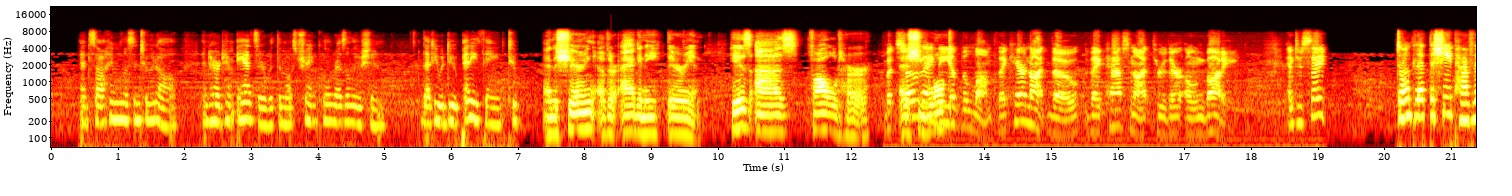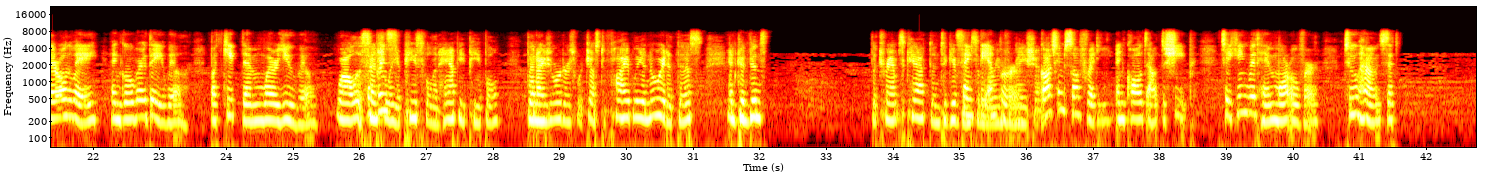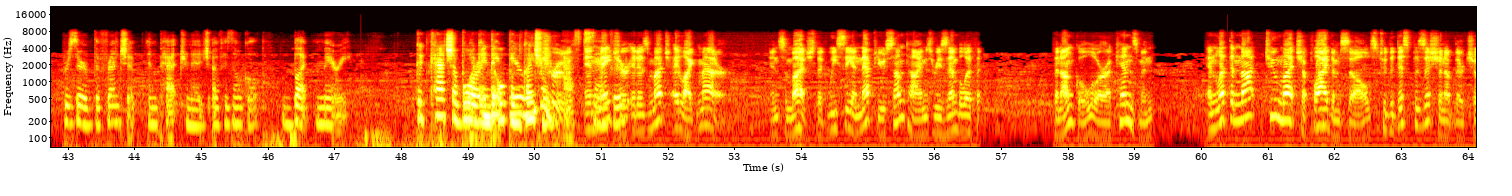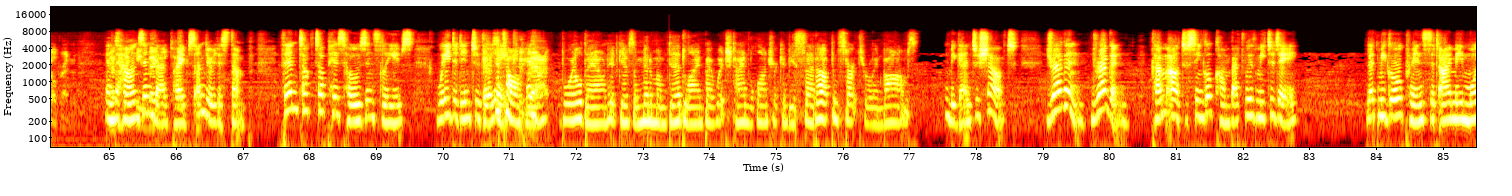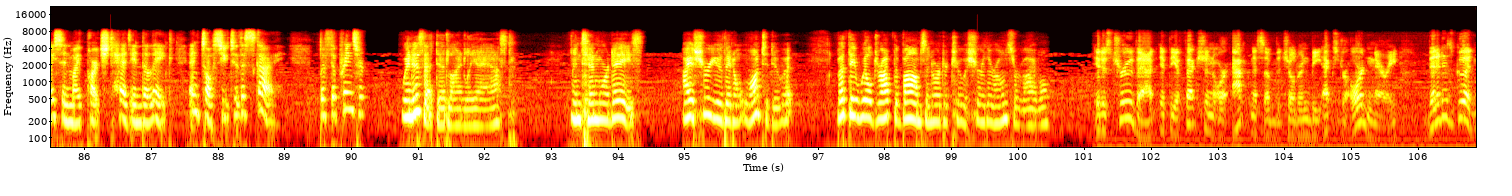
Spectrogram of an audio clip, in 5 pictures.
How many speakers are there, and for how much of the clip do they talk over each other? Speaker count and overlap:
five, about 9%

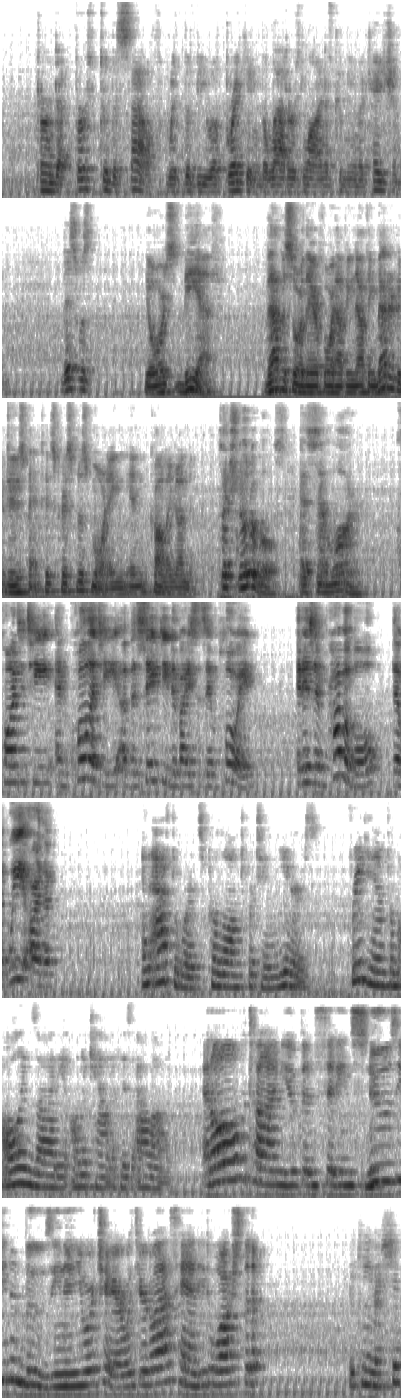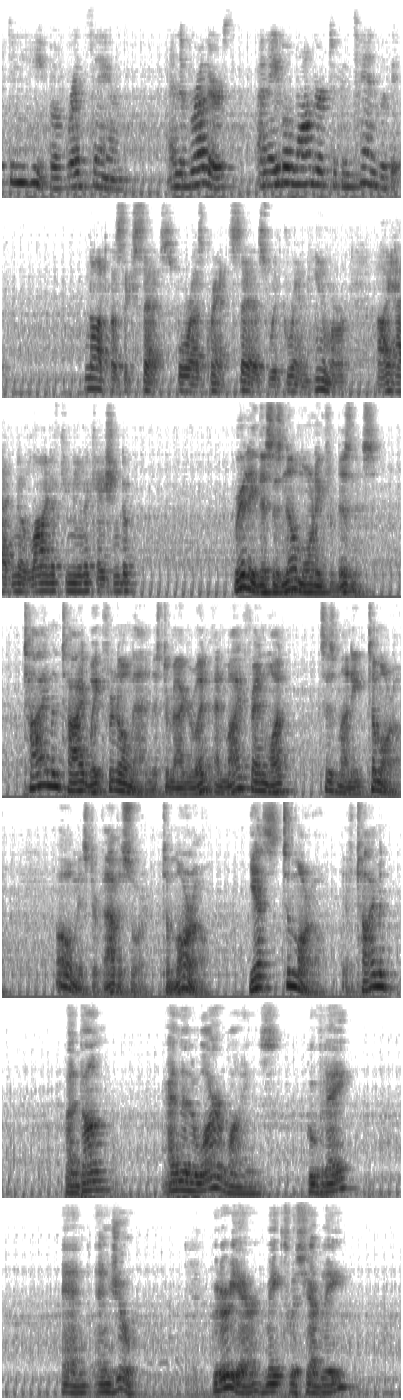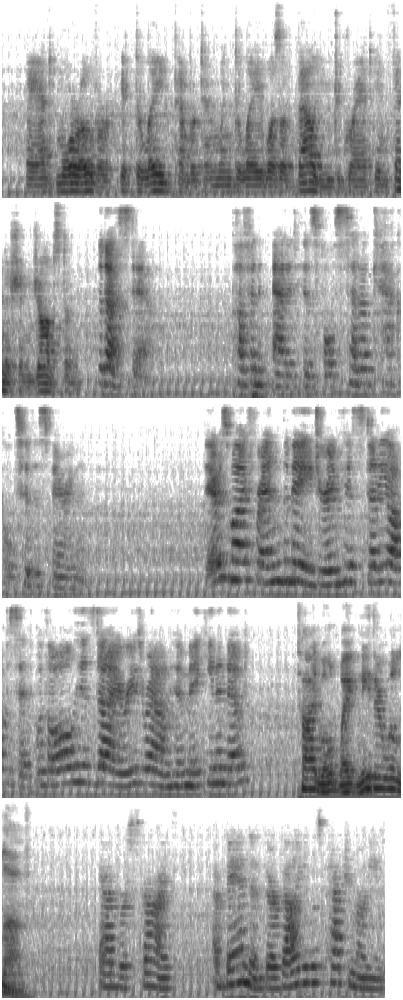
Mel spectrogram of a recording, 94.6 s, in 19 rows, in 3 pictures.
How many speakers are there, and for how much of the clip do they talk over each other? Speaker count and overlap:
seven, no overlap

